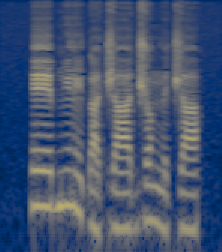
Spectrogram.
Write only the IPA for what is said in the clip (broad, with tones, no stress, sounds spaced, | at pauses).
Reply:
eː˦ b ĩ˦ ɾ ĩ˧ ɗ a˨ t͡ʃ aː˧ d͡ʒ ɔ˦ n ə˨ t͡ʃ a˧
